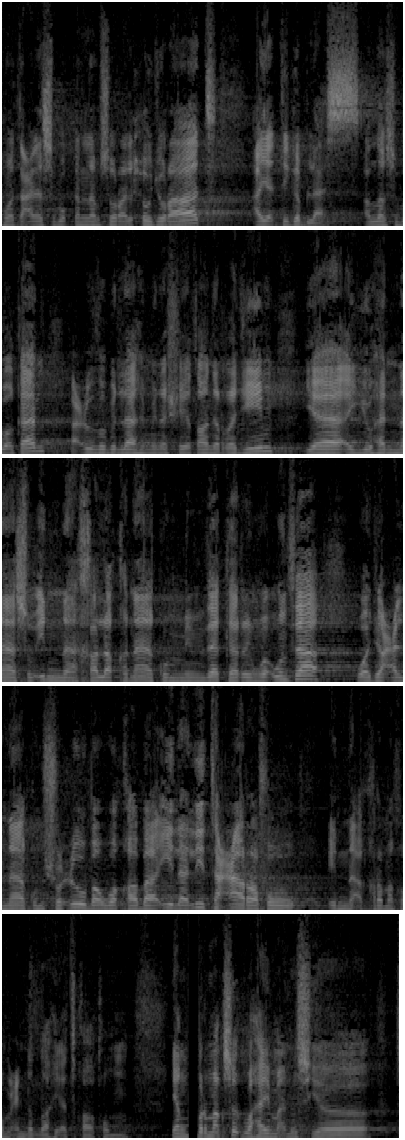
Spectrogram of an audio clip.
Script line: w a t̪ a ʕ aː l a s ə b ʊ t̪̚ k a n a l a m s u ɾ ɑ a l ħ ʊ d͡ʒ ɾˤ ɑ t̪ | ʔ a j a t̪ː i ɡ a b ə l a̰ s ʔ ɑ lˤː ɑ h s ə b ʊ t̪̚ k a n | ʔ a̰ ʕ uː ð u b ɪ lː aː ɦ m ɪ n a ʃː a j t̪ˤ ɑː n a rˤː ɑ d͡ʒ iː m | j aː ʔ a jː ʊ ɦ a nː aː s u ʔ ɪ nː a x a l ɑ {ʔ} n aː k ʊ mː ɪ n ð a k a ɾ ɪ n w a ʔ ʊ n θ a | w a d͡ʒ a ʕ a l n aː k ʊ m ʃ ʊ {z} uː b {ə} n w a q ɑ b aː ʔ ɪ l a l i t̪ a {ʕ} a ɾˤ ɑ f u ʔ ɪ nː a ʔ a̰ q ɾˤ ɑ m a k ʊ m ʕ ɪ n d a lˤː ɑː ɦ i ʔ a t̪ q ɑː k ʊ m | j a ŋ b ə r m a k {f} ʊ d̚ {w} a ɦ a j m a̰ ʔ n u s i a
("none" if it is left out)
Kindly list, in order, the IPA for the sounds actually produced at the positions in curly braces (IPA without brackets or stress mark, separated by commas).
q, ʕ, a, ʕ, s, w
